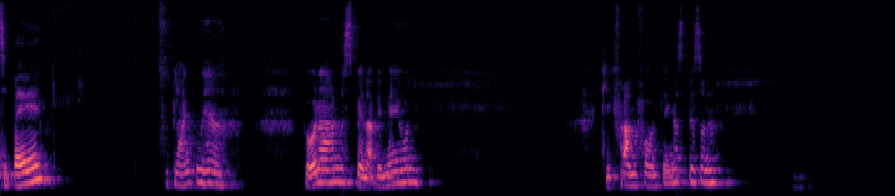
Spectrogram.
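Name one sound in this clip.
A woman speaks calmly and clearly, giving instructions.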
